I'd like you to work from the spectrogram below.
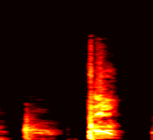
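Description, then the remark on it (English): Two loud coughs into a microphone in quick succession, the second harsher and sharper than the first, with a brief silence between them and no talking. “Dude, just cough in the mic, why don't you?”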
